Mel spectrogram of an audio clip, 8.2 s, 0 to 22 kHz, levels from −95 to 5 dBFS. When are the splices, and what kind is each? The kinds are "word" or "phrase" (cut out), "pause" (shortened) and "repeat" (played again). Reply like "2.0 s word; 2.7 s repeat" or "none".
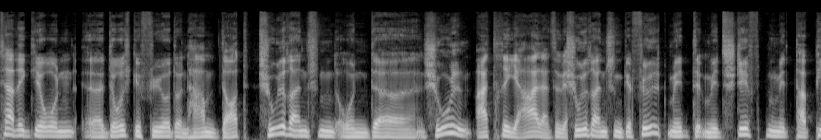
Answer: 2.6 s word; 5.7 s phrase

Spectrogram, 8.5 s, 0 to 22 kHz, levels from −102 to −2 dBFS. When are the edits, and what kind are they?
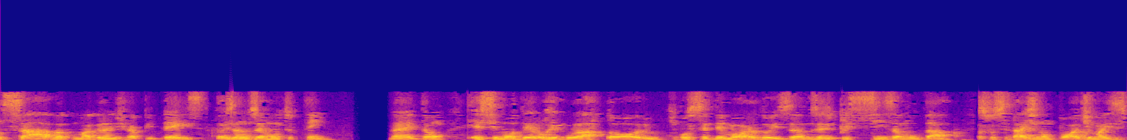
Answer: none

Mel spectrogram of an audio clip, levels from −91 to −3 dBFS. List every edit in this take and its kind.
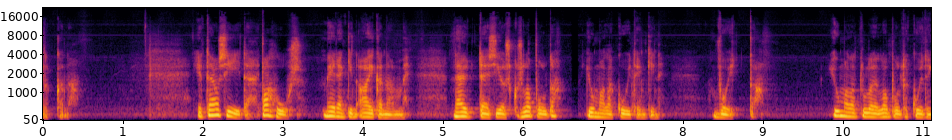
2.2 s phrase; 2.7 s phrase; 6.0 s phrase

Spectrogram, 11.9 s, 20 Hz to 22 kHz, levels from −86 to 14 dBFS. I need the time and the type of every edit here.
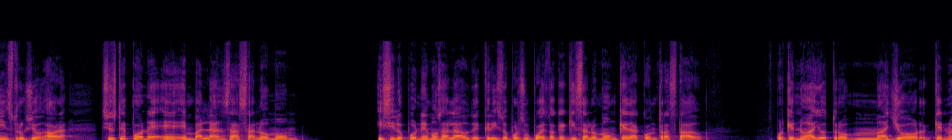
none

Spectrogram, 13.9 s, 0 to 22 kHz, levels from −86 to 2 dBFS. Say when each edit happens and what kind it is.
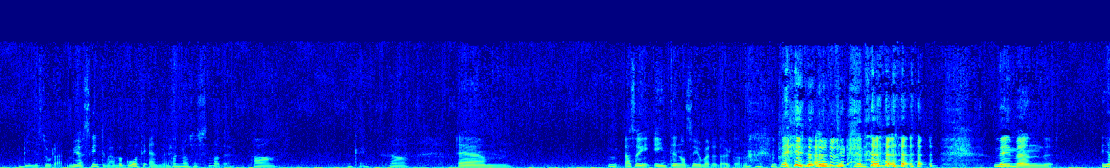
9.7 s word

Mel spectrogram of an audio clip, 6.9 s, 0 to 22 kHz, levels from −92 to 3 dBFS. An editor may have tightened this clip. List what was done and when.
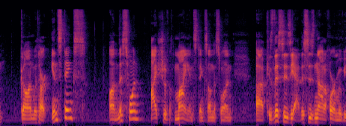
3.4 s word

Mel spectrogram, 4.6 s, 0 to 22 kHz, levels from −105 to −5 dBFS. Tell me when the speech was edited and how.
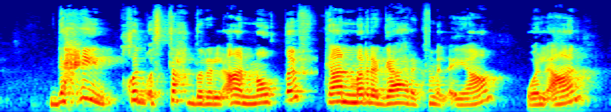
1.1 s word; 2.4 s pause; 3.2 s word

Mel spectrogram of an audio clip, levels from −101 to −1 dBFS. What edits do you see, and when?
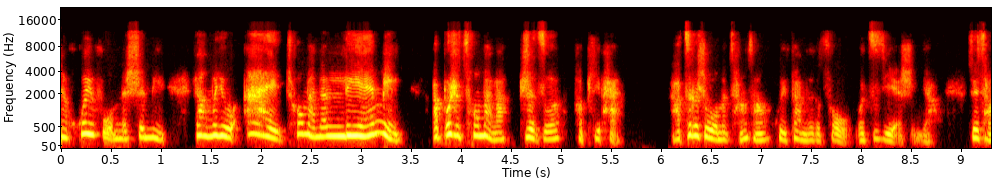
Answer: none

